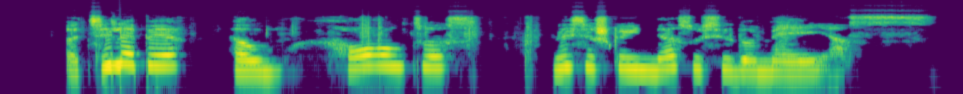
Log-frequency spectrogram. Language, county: Lithuanian, Panevėžys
